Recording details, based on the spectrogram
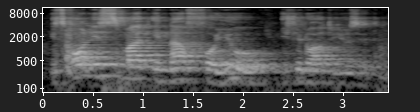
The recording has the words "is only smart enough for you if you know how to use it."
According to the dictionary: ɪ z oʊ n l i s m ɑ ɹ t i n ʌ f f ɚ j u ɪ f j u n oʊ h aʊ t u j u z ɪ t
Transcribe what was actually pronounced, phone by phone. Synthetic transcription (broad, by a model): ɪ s oʊ n l i s m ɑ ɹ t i n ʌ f f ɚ j u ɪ f j u n oʊ h aʊ t u j u z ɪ t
